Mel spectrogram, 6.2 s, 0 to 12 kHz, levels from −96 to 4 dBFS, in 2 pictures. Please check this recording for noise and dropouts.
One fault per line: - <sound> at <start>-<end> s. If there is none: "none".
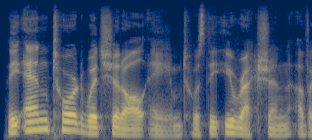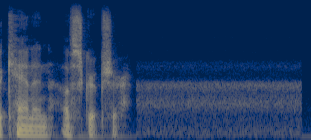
none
